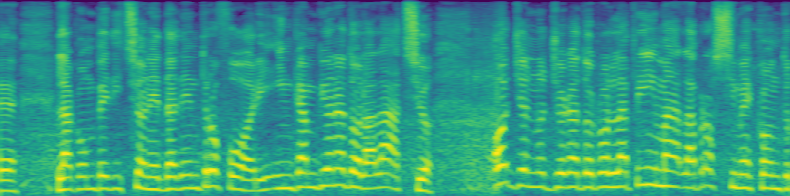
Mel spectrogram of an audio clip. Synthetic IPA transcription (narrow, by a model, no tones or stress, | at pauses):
lakompet̪it̪sːjoːned̪ad̪ent̪ɾofwɔːɾiiŋkampjonaːt̪̬olalat̪sːjo | ɔd͡ʒːianːɔd͡ʒːokaːt̪okonlapɾiːmalapɾɔsːimaɛkːont̪ɾ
